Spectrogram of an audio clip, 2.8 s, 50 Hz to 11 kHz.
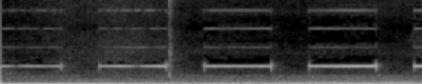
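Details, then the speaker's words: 2010 Toyota Prius (Gen3), engine on, in reverse: a high-pitched factory reverse warning beep repeating about four times a second without pause, recorded before it is disabled through OBD. "you see that it's in reverse and it's beeping"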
